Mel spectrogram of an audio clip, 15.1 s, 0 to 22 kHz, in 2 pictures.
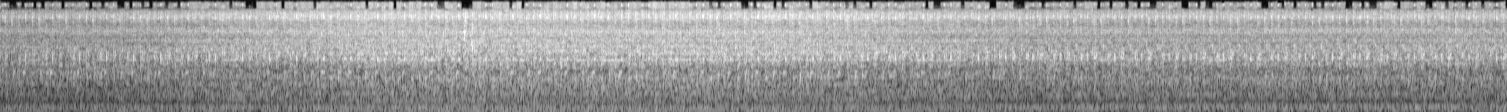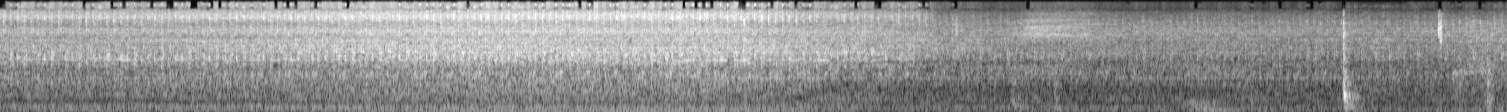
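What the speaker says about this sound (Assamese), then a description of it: "চাওক একদম নৰ্মেল চাউণ্ড কোনো ধৰণৰ ইঞ্জিনৰ ইছ্যু নাই" A 2018 Maruti Suzuki Ignis Zeta car idles with a smooth, steady engine drone held close for most of the stretch, then it drops away near the end, leaving a few light clicks and knocks.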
